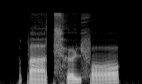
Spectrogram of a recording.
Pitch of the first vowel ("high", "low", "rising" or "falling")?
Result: low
